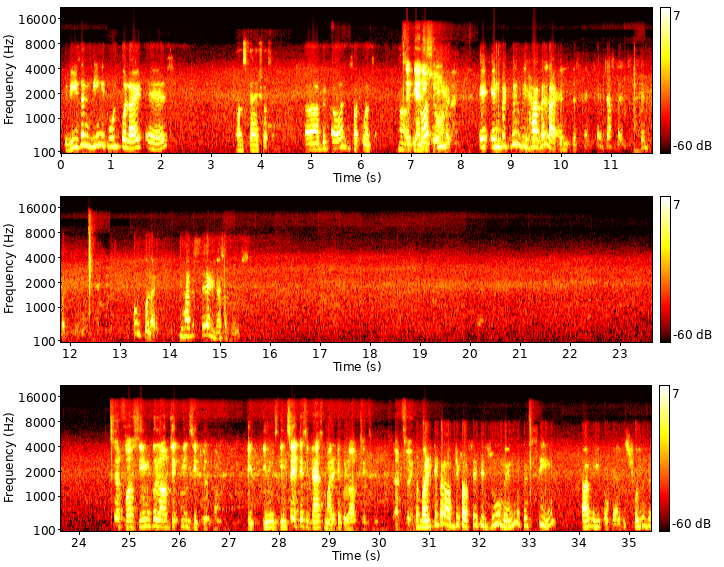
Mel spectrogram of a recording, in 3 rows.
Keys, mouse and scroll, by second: 2.1 F3, 4.2 alt+middle click, 5.0 middle click, 5.1 alt+middle click, 5.6 alt+middle click, 6.1 middle click, 6.7 F3, 8.0 middle click, 10.2 middle click, 10.3 middle click, 11.7 click, 13.4 click, 14.4 click, 16.7 click, 19.4 alt+middle click, 22.7 click, 22.7 e, 25.0 click, 25.7-27.0 typing, 28.2 alt+middle click, 28.8 middle click, 30.1 alt+middle click, 30.5 middle click, 30.8 middle click, 31.4 middle click, 31.6 middle click, 32.4 middle click, 32.8 middle click, 33.3 middle click, 35.2 alt+middle click.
